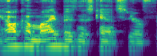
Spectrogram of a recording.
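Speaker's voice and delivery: put-on crying, tearful voice. Recounting a shop owner's complaint about caterers across the street, imitating someone crying. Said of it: "she's crying".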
